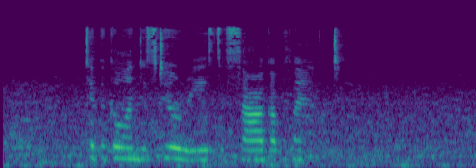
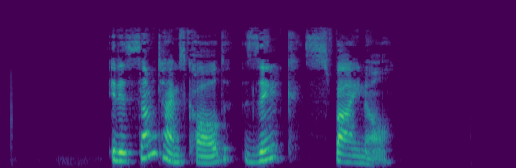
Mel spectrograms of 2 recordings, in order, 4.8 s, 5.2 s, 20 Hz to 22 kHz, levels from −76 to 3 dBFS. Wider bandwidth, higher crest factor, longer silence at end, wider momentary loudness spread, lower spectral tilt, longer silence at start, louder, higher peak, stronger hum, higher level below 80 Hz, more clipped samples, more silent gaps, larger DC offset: about the same, 11.5 kHz vs 11.5 kHz; about the same, 20 dB vs 22 dB; second, 0 s vs 1.25 s; first, 20 LU vs 14 LU; about the same, -3.5 dB/octave vs -3.5 dB/octave; second, 0.05 s vs 1.1 s; second, -27 LUFS vs -23 LUFS; second, -10 dBFS vs -4 dBFS; neither; first, -58 dBFS vs -76 dBFS; neither; neither; neither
